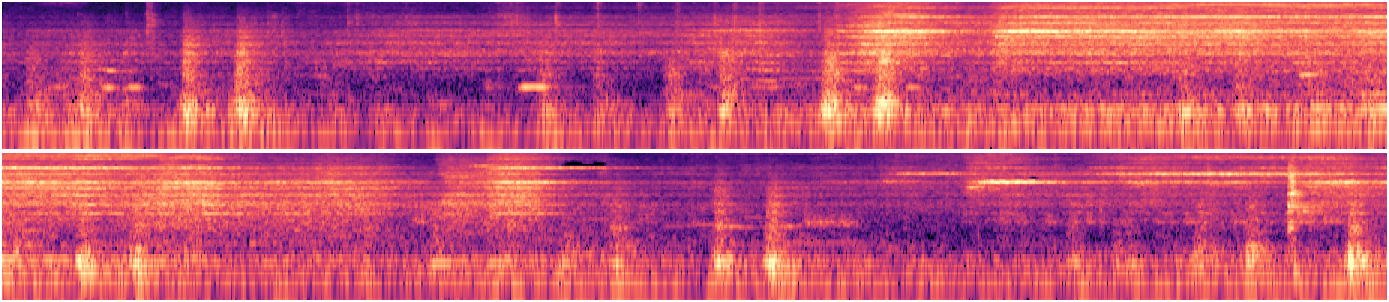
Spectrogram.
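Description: Inside a JR Central local electric train's carriage: the train running on the rails with a steady low rumble and irregular sharp knocks of the wheels. A thin, steady high tone runs through the middle stretch.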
